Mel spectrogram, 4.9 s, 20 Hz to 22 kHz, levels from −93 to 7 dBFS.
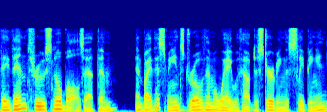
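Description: Bluetooth LC3 compression runs through the whole recording and plainly colours the speech. The likely cause is the LE Audio transform codec at a low rate, consistent with about 32 kbps in short 7.5 ms frames. At that budget the encoder discards much of the upper spectrum and fills the gaps with synthetic noise, so the voice carries a breathy, grainy edge on top.

Lost LE Audio frames cause a brief dropout from 2.34 to 2.37 s, roughly 22.5 ms, which fits three consecutive lost frames. During the gap the decoder fills in by repeating the last good spectrum with randomised signs. The loss is brief, so the sound there does not drop to silence. Normal decoding resumes right after.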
